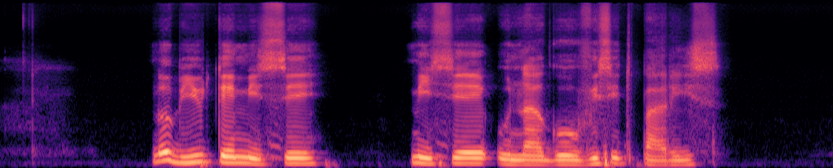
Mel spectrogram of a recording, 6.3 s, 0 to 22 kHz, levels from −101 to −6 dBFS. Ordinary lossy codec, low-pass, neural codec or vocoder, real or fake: none; none; autoencoder, 48 kHz, 128 numbers a frame, DAC-VAE, trained on Japanese speech; fake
